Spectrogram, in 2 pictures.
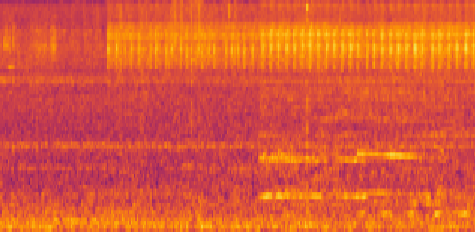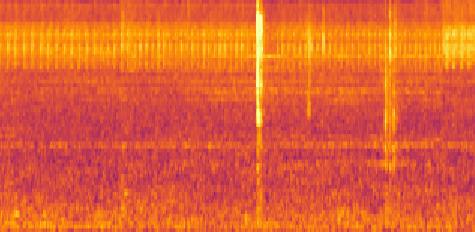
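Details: Cicadas calling in the desert during a long camping stay: a steady, high, hissing buzz sets in after the first second and holds without a break, with a faint whistle midway and a couple of sharp clicks.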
